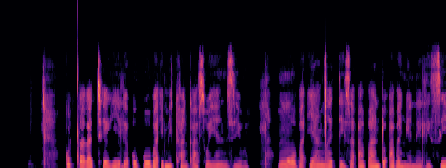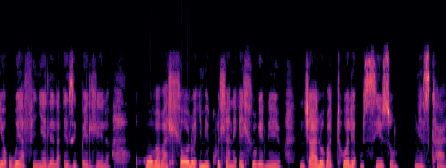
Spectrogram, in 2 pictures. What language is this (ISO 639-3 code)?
nde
